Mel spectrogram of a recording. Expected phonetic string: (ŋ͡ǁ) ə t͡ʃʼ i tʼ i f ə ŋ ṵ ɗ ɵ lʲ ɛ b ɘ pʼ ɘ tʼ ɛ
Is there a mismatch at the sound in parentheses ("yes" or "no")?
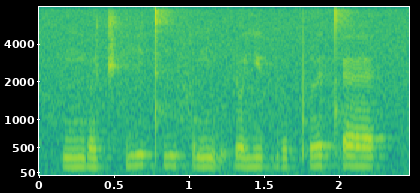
yes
